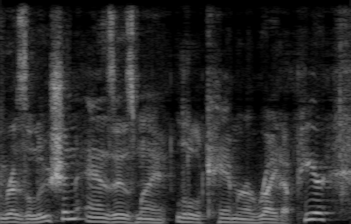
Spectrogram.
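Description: Very wide pitch swings from a man talking at a fairly quick pace. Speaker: teacher tech reviewer. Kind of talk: product review commentary. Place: home room. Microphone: studio mic.

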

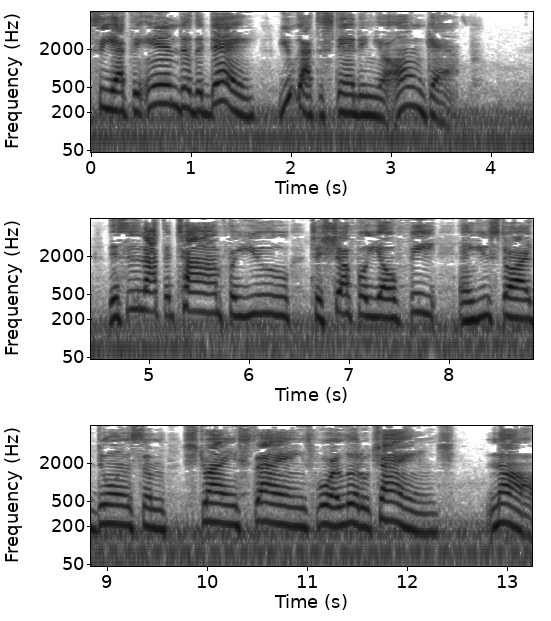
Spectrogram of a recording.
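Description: A somewhat breathy woman speaks at a very slow pace. The sound is dry with no echo, over light background noise. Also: ordinary pitch variation. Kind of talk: casual vlog chat, motivational. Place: car. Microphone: phone near.

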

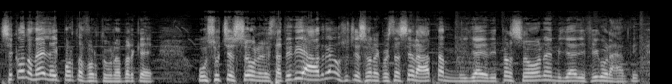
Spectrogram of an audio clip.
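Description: With faint music in the background, a high-pitched man speaks at a very fast pace with lively intonation in a dry sound with no echo. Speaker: TV interviewer. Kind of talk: on-location event interview. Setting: outdoors. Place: street. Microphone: handheld.

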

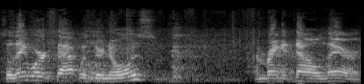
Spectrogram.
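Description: There is noticeable background noise in this clip. A man speaks with ordinary pitch variation. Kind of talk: interview answer. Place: farm machine. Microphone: phone near.

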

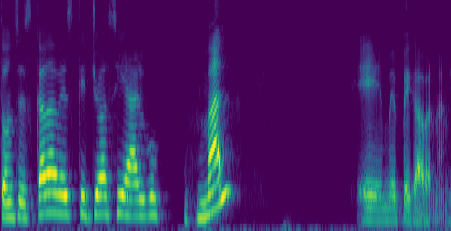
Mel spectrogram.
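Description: A woman talks at a moderate speed, the background quiet. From Mexico City. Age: 30s. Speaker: trafficking survivor; podcast guest. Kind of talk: testimony. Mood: serious, recounting trauma. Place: studio. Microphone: studio mic.

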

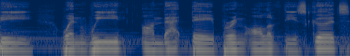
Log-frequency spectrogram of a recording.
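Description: A man speaks at a fairly low pitch with monotone, flat intonation. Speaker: church announcer. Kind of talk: church announcements. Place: church. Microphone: handheld.

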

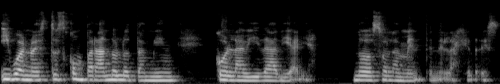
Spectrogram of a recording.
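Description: Talking at a moderate pace with fairly even intonation and big swings in loudness, a woman has an unremarkable speaking voice at medium pitch. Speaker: chess master and coach. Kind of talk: interview with chess game analysis.

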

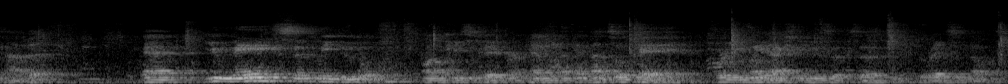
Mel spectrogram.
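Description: A man's fairly low voice at a moderate pace with ordinary pitch variation, strong room echo, and light background noise. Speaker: preacher. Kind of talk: sermon. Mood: warm, joking. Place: church.

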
